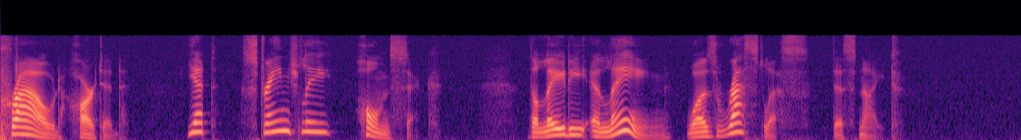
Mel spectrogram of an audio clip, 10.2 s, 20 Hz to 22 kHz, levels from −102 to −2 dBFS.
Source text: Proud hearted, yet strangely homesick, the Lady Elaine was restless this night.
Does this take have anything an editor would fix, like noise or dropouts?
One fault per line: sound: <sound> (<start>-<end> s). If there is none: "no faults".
no faults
